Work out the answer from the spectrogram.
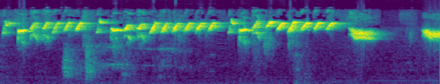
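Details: Singing white-rumped shama pours out dense, rapid high trills and chattering phrases for about five seconds with little pause, ending in two short, lower, slurred notes separated by a brief silence.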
